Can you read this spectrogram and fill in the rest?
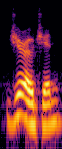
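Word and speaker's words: Jurōjin: I know you're very tired, but Jirojin, please forgive me if I'm pronouncing that incorrectly.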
